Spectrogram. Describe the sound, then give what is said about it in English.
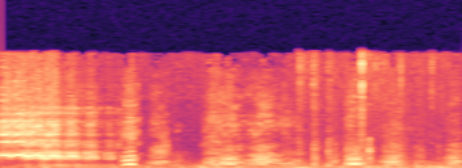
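A hound, just released for a pursuit, barks in short, sharp bursts amid a noisy, bustling scene, with a horse whinnying high and shrill over the clamour. No one speaks. “Release the hound!”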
